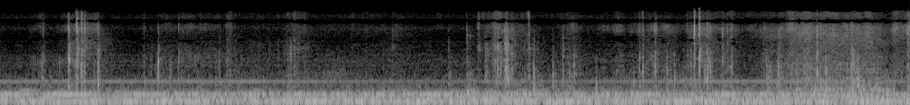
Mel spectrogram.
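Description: A peel pack being handled and pulled apart, with light crinkling and scattered small clicks that thicken into a rustle about five seconds in. A steady low hum runs under it throughout and is the loudest sound.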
